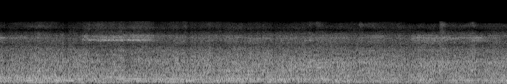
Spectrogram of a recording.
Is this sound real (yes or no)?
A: no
